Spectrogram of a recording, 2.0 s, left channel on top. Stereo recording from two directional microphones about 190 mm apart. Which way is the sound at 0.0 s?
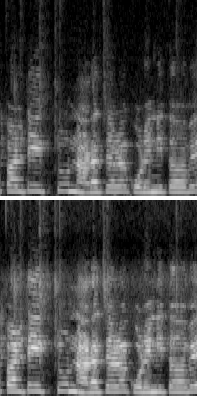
40° right (ahead or behind).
